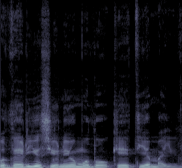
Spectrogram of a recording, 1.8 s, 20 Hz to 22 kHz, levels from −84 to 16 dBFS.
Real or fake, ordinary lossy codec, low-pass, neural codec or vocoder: real; none; none; none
